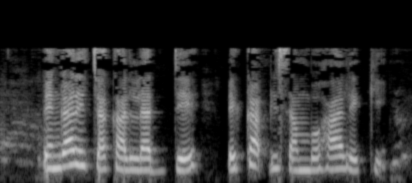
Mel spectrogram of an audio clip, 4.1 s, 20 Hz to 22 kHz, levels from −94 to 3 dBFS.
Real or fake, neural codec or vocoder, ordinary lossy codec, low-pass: real; none; MP3, 32 kbps; 9.9 kHz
